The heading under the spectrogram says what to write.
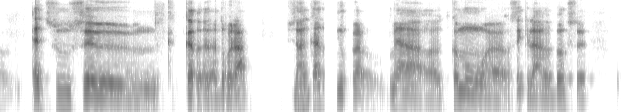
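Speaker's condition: Stuttering; never a problem for him, volunteers to speak to media; occasional stutter audible during interview; occasional mild stutter; repeated sounds, prolonged sounds

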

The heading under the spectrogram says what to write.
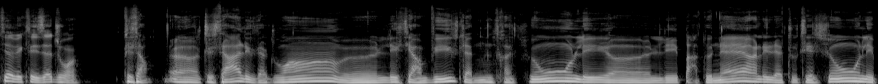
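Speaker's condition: Profound deafness from birth, congenital

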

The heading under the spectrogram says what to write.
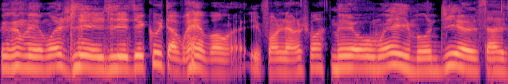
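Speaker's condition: Dystonia; congenital, from lack of brain oxygen at birth, diagnosed soon after, left forearm most affected; eloquence disorder caused by dystonia, alongside muscular disorder

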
